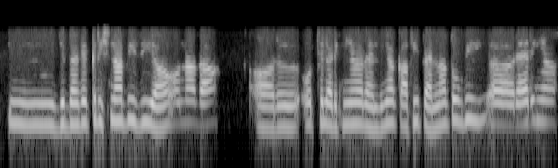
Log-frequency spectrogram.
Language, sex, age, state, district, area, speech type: Punjabi, male, 30-45, Punjab, Hoshiarpur, urban, conversation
